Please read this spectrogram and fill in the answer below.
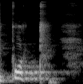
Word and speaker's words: put: BUT बट, लेकिन PUT पुट।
